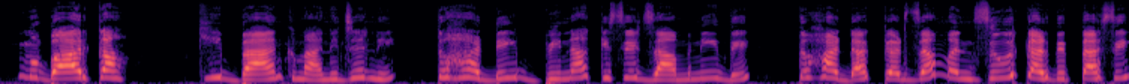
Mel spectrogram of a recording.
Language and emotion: Punjabi, surprised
